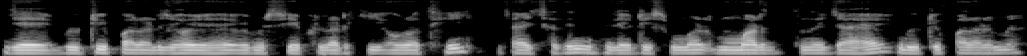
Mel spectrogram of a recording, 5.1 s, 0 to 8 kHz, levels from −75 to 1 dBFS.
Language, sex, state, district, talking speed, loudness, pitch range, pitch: Maithili, male, Bihar, Samastipur, 255 wpm, -20 LUFS, 115-120 Hz, 115 Hz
